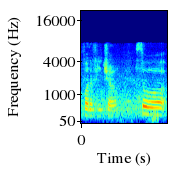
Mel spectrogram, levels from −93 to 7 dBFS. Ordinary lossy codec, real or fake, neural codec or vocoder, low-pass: none; real; none; none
